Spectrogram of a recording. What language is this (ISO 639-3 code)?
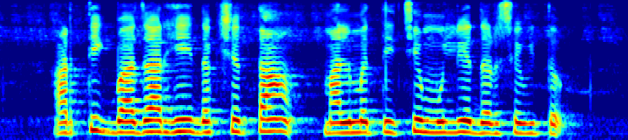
mar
